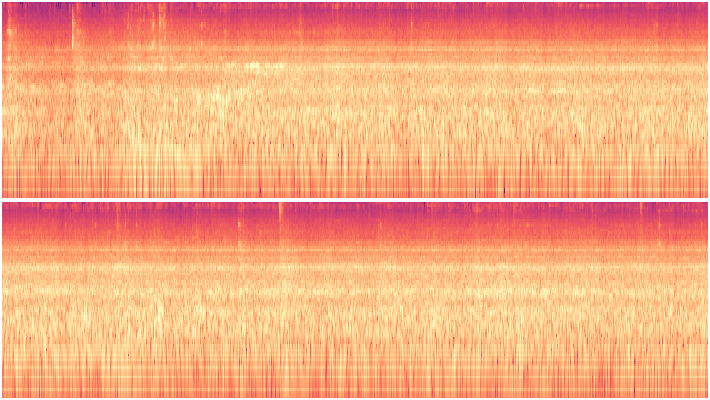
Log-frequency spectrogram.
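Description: Cabin noise inside an electric commuter train running between stations: a steady rumble of wheels on rail with a faint high whine, growing a little louder about three seconds in.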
